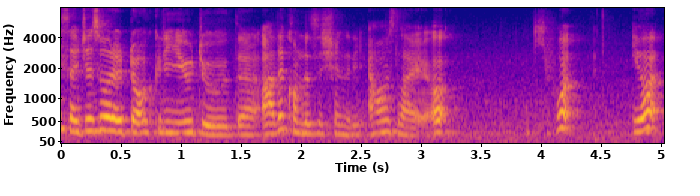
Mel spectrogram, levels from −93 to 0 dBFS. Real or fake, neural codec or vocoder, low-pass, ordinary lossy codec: real; none; none; none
